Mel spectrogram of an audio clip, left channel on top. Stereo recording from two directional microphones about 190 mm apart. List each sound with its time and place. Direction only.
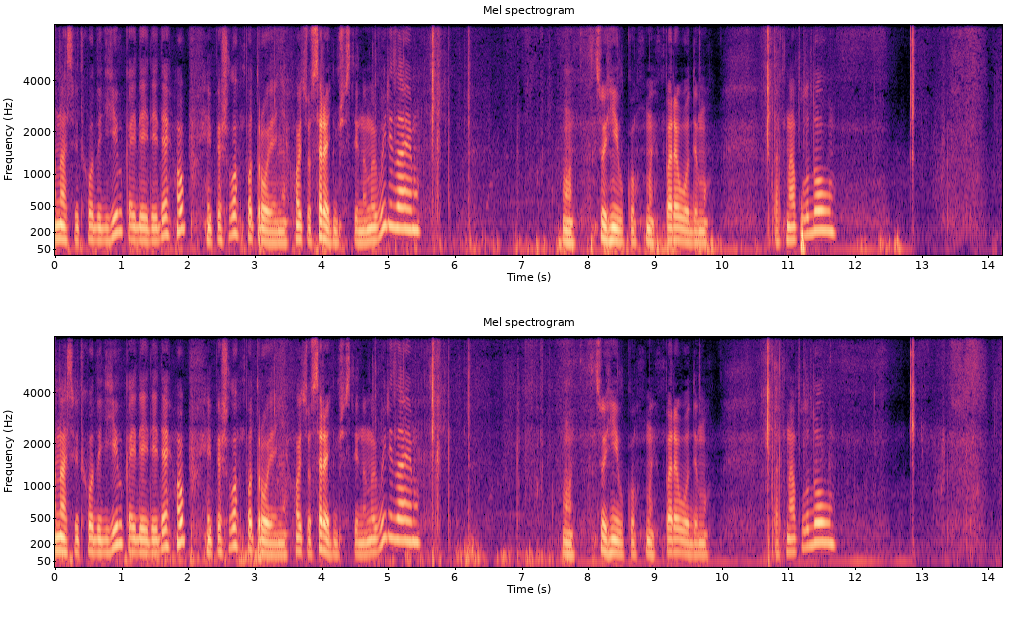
0.0 s speech: 15° left (ahead or behind); by 5.5 s 35° left (ahead or behind)
7.6 s speech: 40° left (ahead or behind)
